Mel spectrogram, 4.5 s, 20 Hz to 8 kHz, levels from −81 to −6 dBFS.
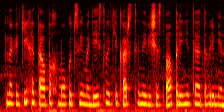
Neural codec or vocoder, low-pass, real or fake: none; 7.2 kHz; real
